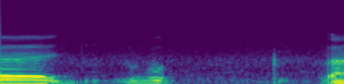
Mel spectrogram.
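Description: A man's speech: one syllable drawn out and held level for about half a second, then a single short word, then a pause.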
